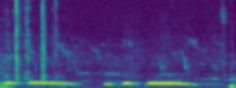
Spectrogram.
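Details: Spotted dove in the morning: soft drawn-out coos and a short double note, partly masked by clicking and rustling noises close to the recorder.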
